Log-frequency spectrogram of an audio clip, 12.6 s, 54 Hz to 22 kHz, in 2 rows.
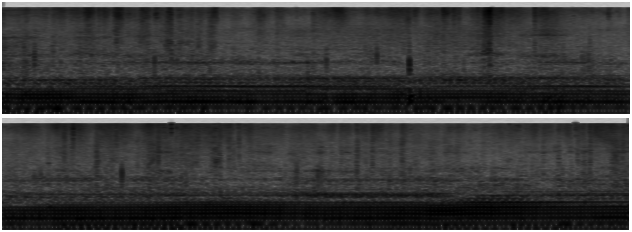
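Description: Tuned Audi A3 engine idling steadily while it warms up after a cold start. Light scrapes of a snow brush sweeping snow off the car's glass and roof come over the idle.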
